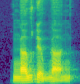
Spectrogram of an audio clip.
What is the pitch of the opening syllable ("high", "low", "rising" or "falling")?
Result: rising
